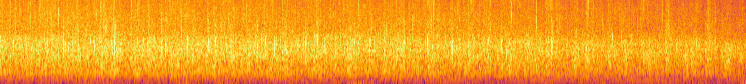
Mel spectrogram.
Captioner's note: applause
